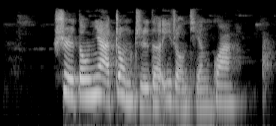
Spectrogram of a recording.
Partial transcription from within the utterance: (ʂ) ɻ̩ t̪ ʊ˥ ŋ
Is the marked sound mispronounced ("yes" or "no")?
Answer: no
